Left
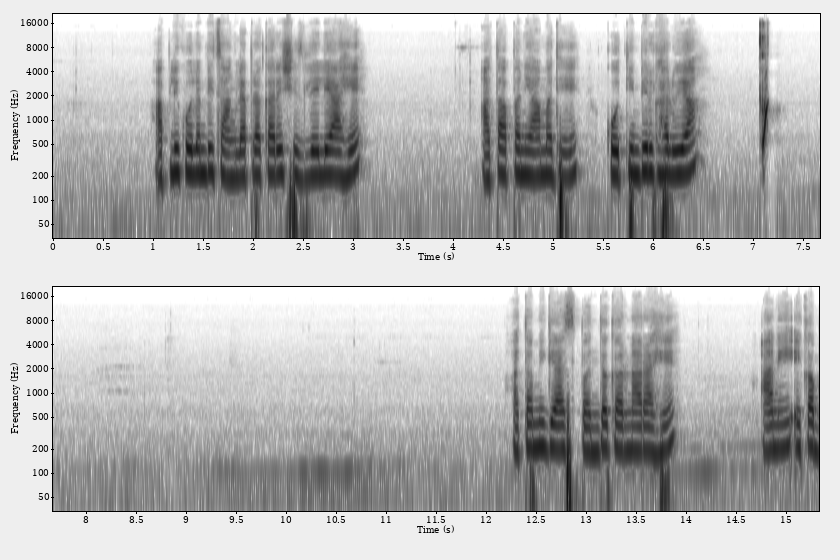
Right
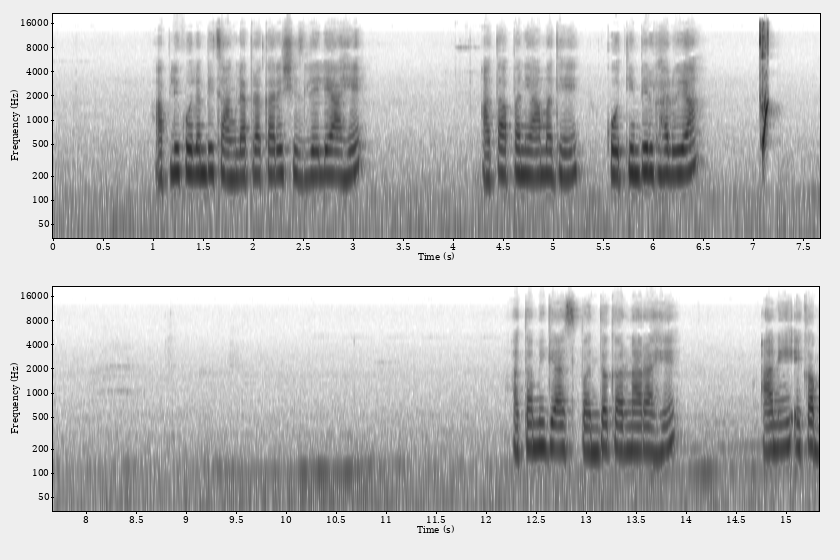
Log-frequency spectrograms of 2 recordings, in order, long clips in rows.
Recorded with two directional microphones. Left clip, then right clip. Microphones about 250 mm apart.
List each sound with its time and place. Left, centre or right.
1.0 s a woman's voice: left
4.3 s a woman's voice: left
12.2 s a woman's voice: left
